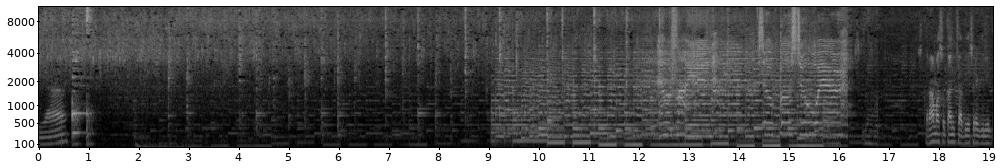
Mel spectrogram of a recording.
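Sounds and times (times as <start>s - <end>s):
shallots sizzling in oil: 0.0s - 13.9s, 15.8s - 19.0s
soft background music: 0.0s - 19.0s
spatula clicking against pan: 6.0s - 8.8s.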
